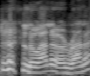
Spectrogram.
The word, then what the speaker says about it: Luannah Arana: Am I pronouncing it right? Luannah Arana.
